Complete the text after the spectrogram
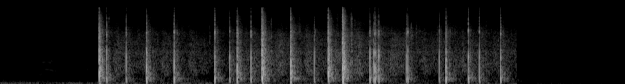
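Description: A rifle fires a rapid string of loud, sharp shots outdoors.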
